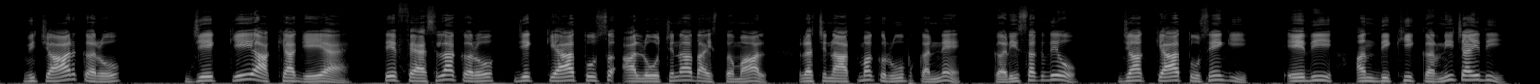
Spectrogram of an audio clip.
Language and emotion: Dogri, neutral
